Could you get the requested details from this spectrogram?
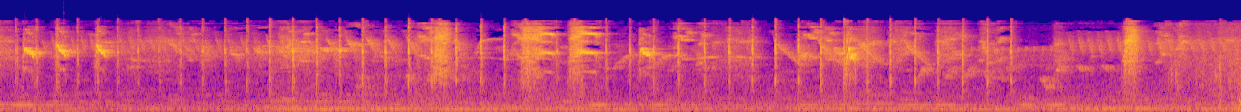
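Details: Grey-cheeked bulbul singing during a bath, meant to get other birds to answer: dense jumbled chirps and harsh chatter with quick clicking notes throughout.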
